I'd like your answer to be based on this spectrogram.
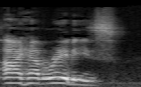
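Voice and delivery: loud yell. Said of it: "and yell".

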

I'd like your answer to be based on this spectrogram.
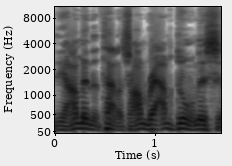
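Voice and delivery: ordinary talk

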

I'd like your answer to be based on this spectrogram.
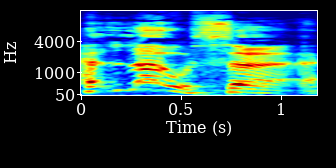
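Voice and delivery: high, put-on character voice. Asked for their best Mr. Handy, the speaker offers a greeting: Mr. Handy voice. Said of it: "can I get an impersonation of your best Mr. Handy".

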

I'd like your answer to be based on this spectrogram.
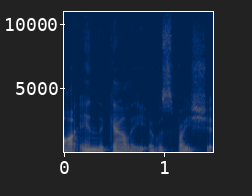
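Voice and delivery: ordinary delivery

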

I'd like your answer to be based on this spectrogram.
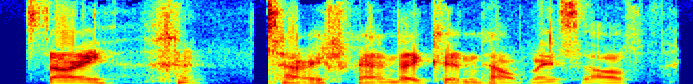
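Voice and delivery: gnome voice bubbling with laughter, giggling. Voicing a gnome who pulled a prank: gnome laughing while talking. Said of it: "you just hear laughter".

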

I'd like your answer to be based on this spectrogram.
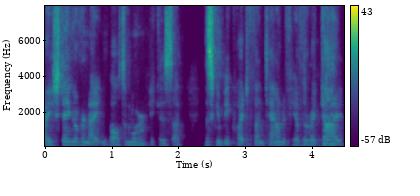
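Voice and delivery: creepy, sleazy, suggestive put-on voice. Retelling a man hitting on a woman, in a creepy impression. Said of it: "It's a creepy impression".

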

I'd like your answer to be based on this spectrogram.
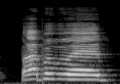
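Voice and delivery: acted loud shout. Parent recounting their child at bedtime as the door closes, retelling a really loud yell. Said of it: "really loud".

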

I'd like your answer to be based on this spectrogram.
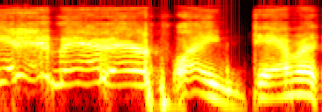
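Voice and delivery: put-on shrill yell, pitch swinging wildly. Retelling watching someone stand outside a plane: retelling a scream. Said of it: "I'm screaming at him".

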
